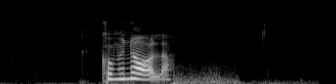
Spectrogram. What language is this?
Swedish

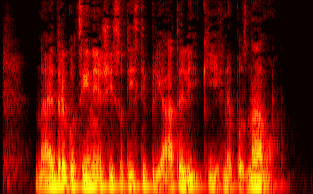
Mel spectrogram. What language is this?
Slovenian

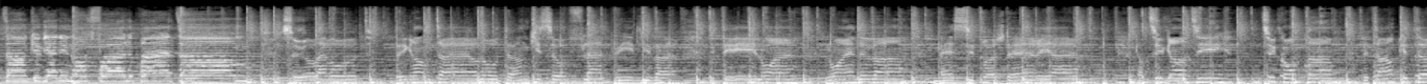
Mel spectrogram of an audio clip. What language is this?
Dutch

